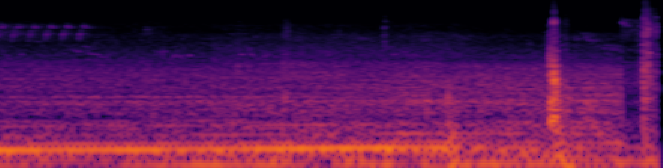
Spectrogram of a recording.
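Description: Power liftgate of a Hyundai Santa Fe closing under its electric drive: a steady low motor hum for about three seconds, then a sharp thump as it latches shut near the end.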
